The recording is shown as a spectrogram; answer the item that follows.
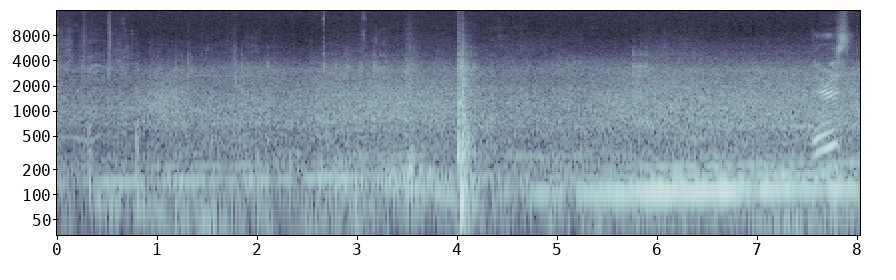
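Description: A car door shuts with one sharp bang about four seconds in, over a steady low engine hum that grows louder in the second half.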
